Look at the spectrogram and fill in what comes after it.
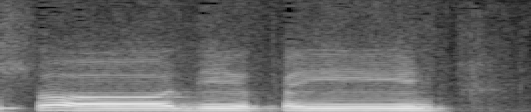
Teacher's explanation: Qin man arid li sukun dibaca dengan 2 atau 4 atau 6 harakat.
